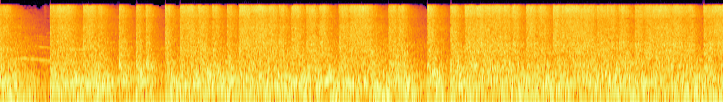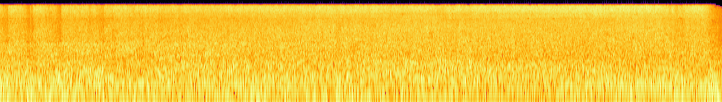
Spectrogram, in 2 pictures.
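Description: A long row of ground fireworks going off in a chain, one after another. It starts as a run of sharp bangs packed close together, and after about six seconds the bangs merge into one continuous loud rush of crackling.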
